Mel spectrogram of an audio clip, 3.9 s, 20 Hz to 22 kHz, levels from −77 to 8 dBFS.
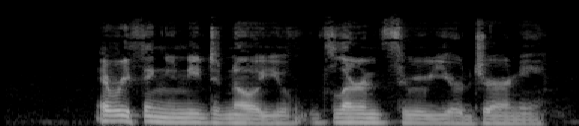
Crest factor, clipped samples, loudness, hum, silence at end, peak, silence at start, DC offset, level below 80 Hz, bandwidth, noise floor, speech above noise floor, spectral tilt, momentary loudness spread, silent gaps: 18 dB; under 0.1%; -26 LUFS; none; 0.25 s; -8 dBFS; 0.65 s; under 0.1%; -52 dBFS; 13.5 kHz; -64 dBFS; 39 dB; -5.5 dB/octave; 7 LU; none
